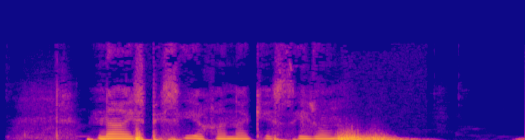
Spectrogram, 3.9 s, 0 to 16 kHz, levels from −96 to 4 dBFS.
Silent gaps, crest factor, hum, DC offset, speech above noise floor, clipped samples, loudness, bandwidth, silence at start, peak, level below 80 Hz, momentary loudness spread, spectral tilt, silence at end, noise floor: none; 22 dB; none; under 0.1%; 57 dB; under 0.1%; -23 LUFS; 11 kHz; 0.65 s; -2 dBFS; -36 dBFS; 12 LU; -8 dB/octave; 0 s; -79 dBFS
